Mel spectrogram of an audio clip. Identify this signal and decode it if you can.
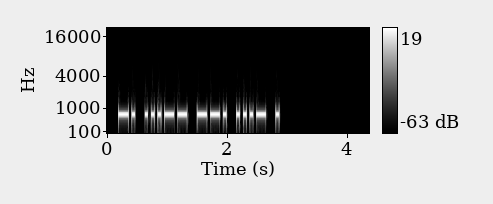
Morse code, heard as a keyed tone, about 22 wpm, 700 Hz. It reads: N3GVE
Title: USA Call Signs - 5 Characters - Repeated 3x - 22wpm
